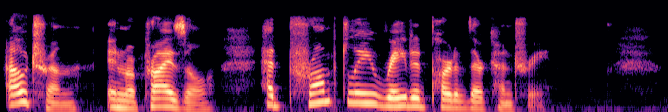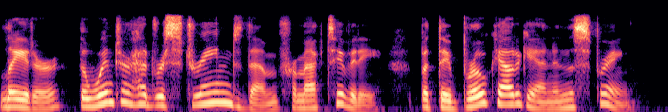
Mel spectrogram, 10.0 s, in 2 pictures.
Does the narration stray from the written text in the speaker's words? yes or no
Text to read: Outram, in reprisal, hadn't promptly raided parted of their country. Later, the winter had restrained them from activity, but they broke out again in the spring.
yes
